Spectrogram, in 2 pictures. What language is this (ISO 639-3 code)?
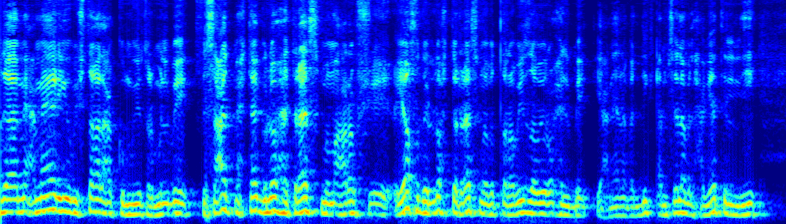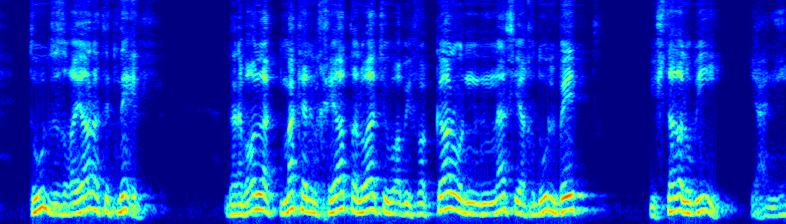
ara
